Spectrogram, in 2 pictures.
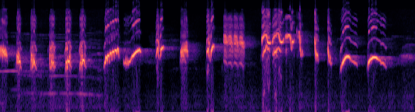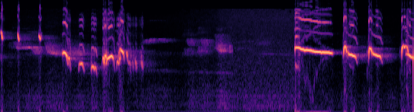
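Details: Energetic orange-headed thrush song used as a lure for young birds: a dense stream of rapid, ringing, bending whistles and chatter, then a brief lull and a loud return of clear whistled phrases.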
